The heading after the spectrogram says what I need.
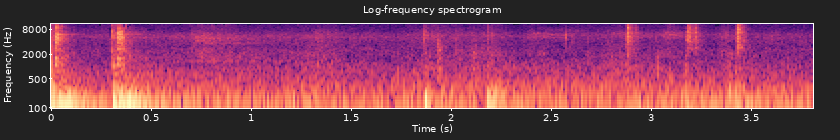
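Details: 2015 Toyota 4Runner with Icon Stage 1 lift, parked and rocked: light metallic clicks and dull knocks as the 3-inch rear springs are not fully compressed and KDSS rear sway bar brackets contact the track bar.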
